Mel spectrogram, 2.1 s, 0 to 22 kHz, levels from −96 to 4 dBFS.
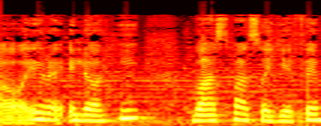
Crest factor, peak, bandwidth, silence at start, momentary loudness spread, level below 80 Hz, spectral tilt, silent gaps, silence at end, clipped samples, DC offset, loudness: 10 dB; 0 dBFS; 14 kHz; 0 s; 3 LU; -40 dBFS; -5.5 dB/octave; none; 0 s; 0.2%; 0.2%; -11 LUFS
